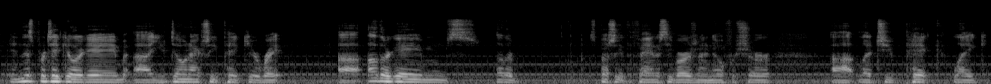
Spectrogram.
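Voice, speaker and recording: A man giving a casual, unscripted walkthrough as a host, rambling and halting, with muttered asides to himself. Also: on the low side, noisy background. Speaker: host of a tabletop RPG review video.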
